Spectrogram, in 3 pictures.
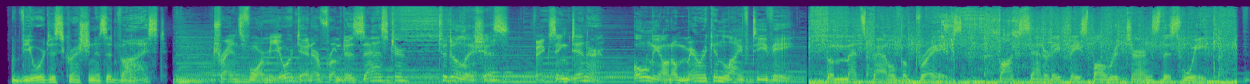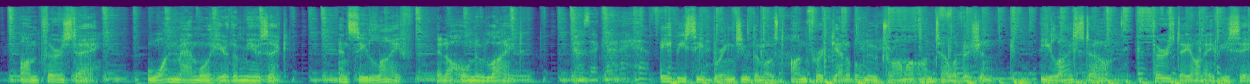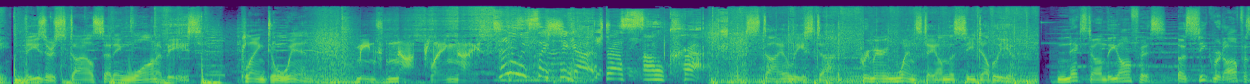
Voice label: Promo

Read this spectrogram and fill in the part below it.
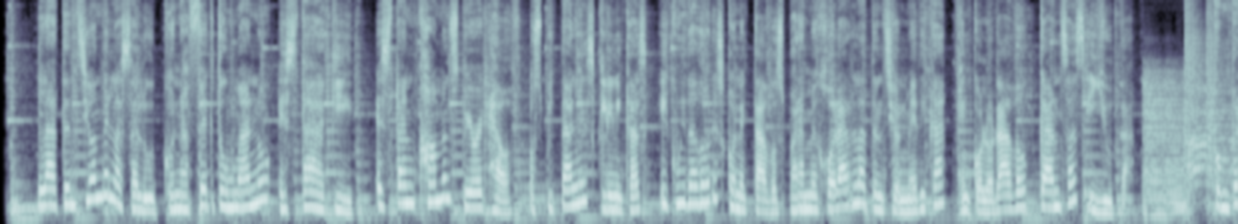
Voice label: Spanish Commercial

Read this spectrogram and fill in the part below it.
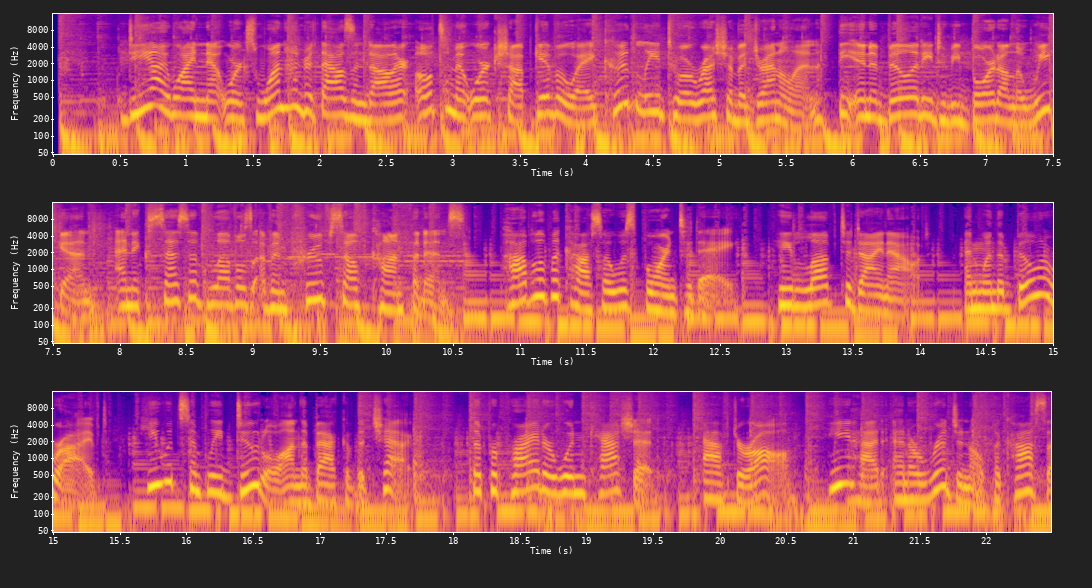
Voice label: Promo

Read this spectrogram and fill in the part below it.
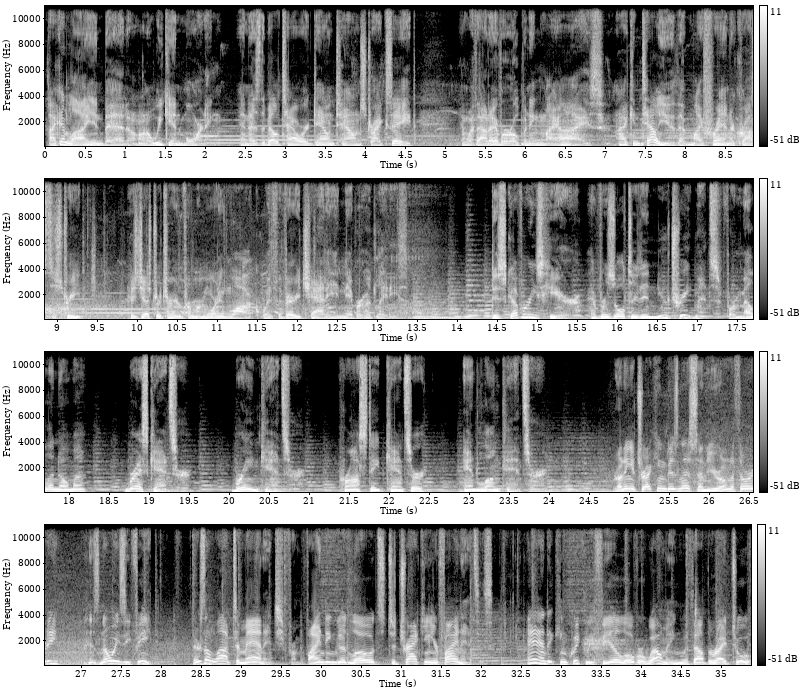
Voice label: Narration, English

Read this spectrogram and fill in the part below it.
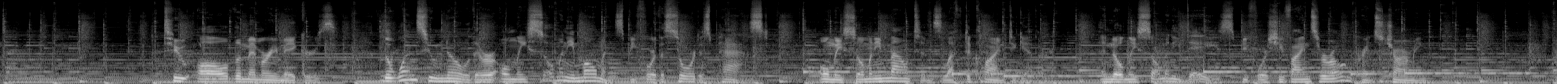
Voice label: Commercial

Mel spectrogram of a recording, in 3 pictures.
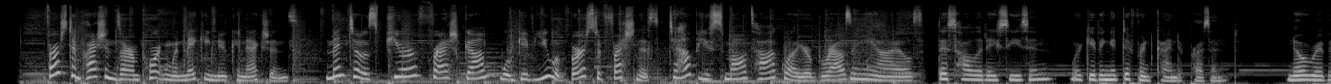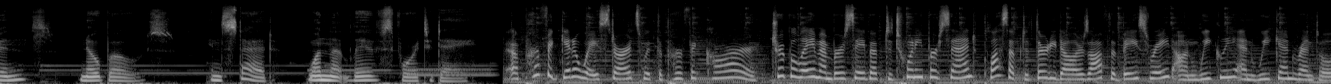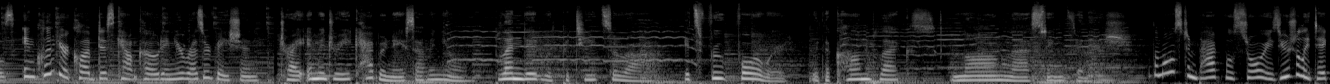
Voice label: Commercial

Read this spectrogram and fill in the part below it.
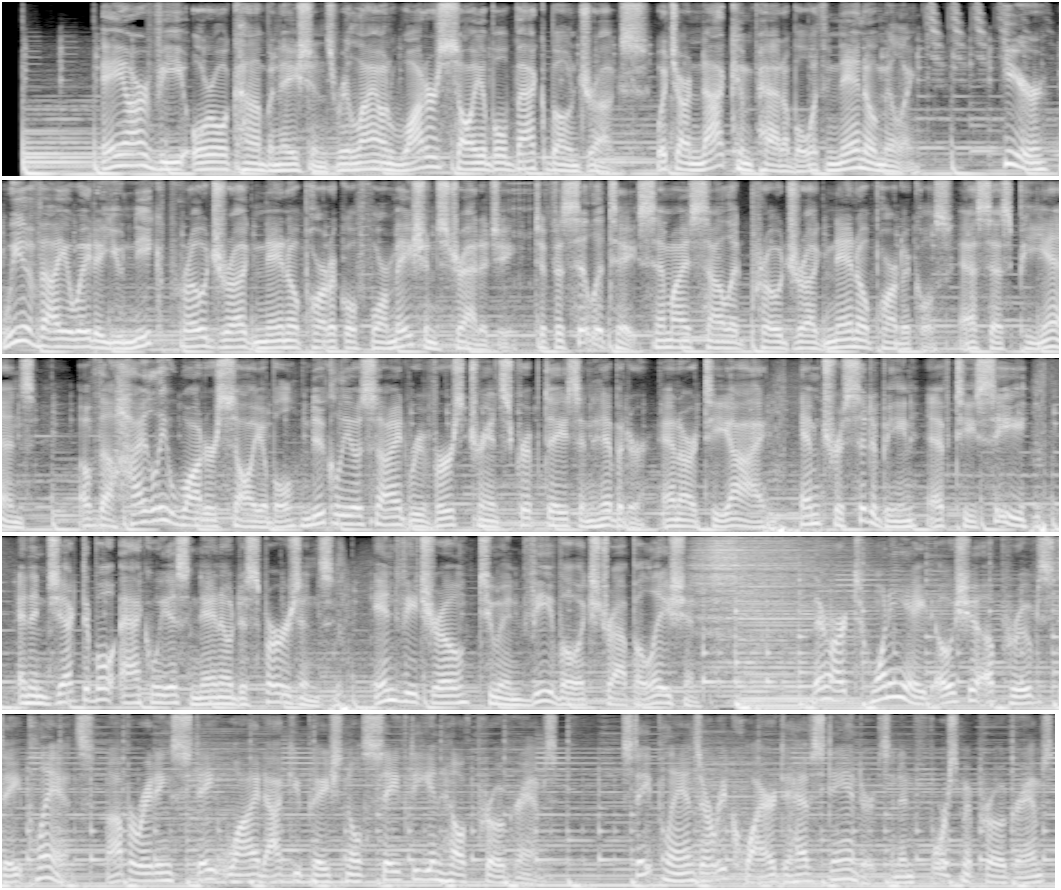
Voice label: Medical Narration

